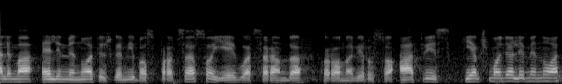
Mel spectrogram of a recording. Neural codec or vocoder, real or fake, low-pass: codec, 44.1 kHz, 7.8 kbps, Pupu-Codec; fake; 5.4 kHz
